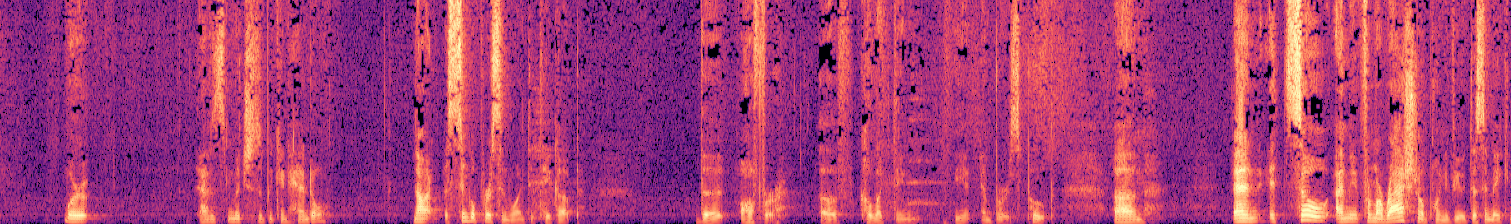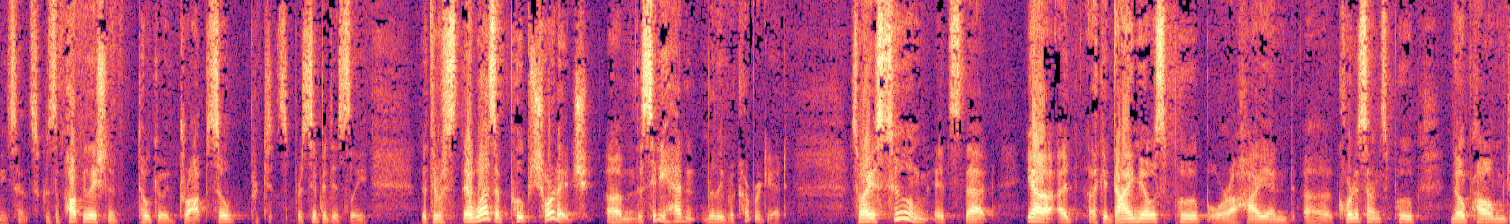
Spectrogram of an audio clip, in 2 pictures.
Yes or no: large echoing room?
yes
